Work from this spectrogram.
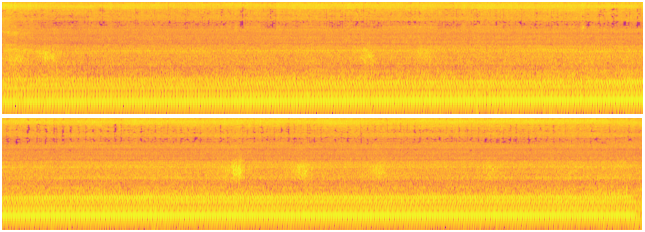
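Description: A Harley-Davidson Ultra Limited motorcycle riding over a broken road, its engine a steady low rumble throughout with faint intermittent rattles from bumps, close and continuous.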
